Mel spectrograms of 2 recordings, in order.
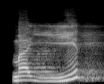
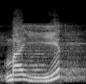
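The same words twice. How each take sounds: The two takes are said the same way.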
